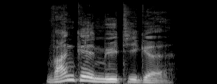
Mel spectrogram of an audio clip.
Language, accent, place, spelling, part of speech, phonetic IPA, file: German, Germany, Berlin, wankelmütige, adjective, [ˈvaŋkəlˌmyːtɪɡə], De-wankelmütige.ogg
- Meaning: inflection of wankelmütig: 1. strong/mixed nominative/accusative feminine singular 2. strong nominative/accusative plural 3. weak nominative all-gender singular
